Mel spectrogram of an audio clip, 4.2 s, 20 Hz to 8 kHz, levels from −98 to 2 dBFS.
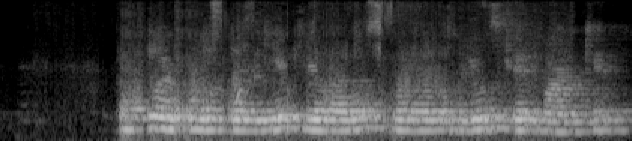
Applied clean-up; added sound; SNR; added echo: neural separator model SepFormer DNS4.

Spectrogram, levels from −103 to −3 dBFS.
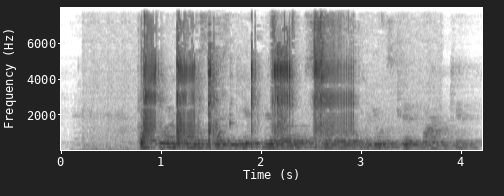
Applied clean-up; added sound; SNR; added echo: none; Fart; -3 dB; reverberation time 0.9 s.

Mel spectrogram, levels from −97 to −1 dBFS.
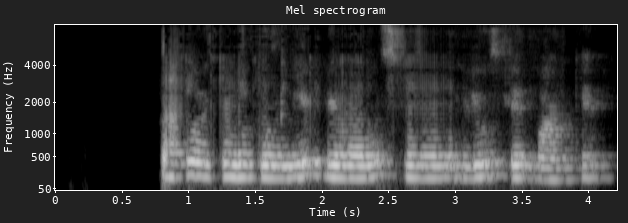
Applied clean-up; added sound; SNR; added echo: neural mask model DeepFilterNet 3.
